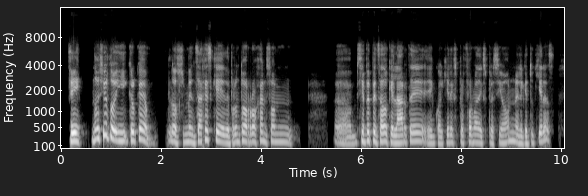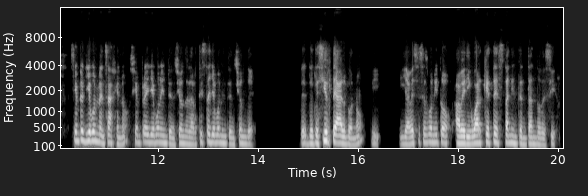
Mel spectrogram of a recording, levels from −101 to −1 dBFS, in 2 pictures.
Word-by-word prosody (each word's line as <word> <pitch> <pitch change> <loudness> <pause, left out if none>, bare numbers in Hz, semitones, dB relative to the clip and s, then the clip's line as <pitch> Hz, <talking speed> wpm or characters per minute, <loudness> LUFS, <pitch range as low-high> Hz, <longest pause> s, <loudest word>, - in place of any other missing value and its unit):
Sí, 180 -2 +9 0.2
no, 205 +5 +2
es 230 - +2
cierto 285 -8 +6
y 185 -2 +1
creo 190 +1 +3
que 220 -1 +3 0.4
los 160 -3 -2
mensajes 170 +6 -1
que 180 -6 +2
de 150 -1 0
pronto 165 +4 -2
arrojan 175 +1 -1
son, 170 +1 -7 0.8
ah, 75 - -7
siempre 185 +4 +1
he - - -8
pensado 175 -1 +2
que - - 0
el 150 -1 +1
arte 165 +3 -1
en 140 - -5
cualquier 140 +3 -6
ex 155 0 -10 0.2
forma 160 +1 -3
de 155 - -3
expresión, 150 +5 -6
en 155 - -3
el 140 - -3
que 140 - -2
tú 145 +3 -10
quieras, 175 +7 -4 0.3
siempre 190 - 0
llevo 190 +2 +5
un 185 - 0
mensaje, 150 -3 -2
¿no? 135 +8 -8
Siempre 160 0 -4
lleva 155 0 -2
una 155 - -4
intención, 140 -1 -4
el 130 -1 -4
artista 145 +7 -6
lleva 160 -1 -2
una 150 -2 -3
intención 135 0 -5
de 130 - -8 0.9
de - - -2
de 140 +1 -1
decirte 170 +4 +5
algo, 135 -5 +4
¿no? 135 - -8
Y 70 -2 -13 0.4
y, 130 +1 -4
a - - +1
veces 140 +4 -3
es 155 - -5
bonito 155 -1 -2
averiguar 140 +1 +5
qué 160 +2 0
te 165 +3 0
están 155 0 -1
intentando 130 -2 -3
decir. 115 -2 -9
155 Hz, 190 wpm, -23 LUFS, 140-175 Hz, 0.9 s, Sí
